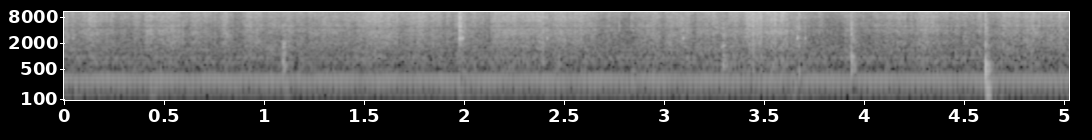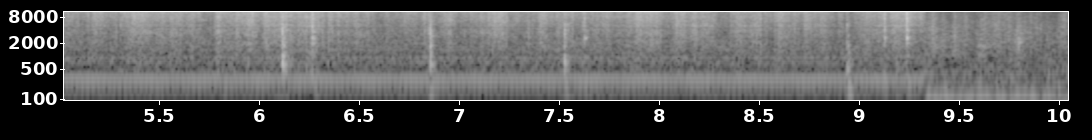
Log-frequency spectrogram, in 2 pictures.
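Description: Plastic gloves rustle while handling raw meat.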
